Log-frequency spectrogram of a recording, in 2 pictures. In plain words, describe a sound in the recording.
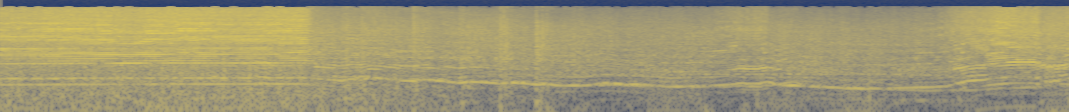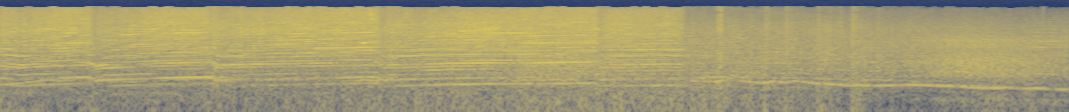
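A racing car engine screams at high revs, rising and falling as it shifts gears and brakes for corners.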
